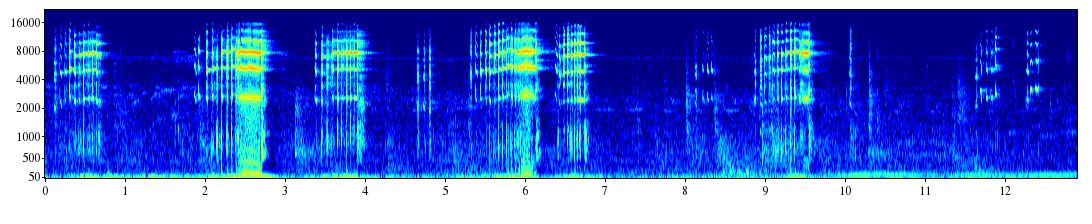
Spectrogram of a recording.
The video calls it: Cute Monkey Sounds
